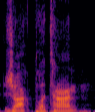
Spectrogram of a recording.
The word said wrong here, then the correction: Jacques Plante: It was Jacques Plante. No one gets points. – Jacques Plante. – Serious? – Jacques Plante is how you say it.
